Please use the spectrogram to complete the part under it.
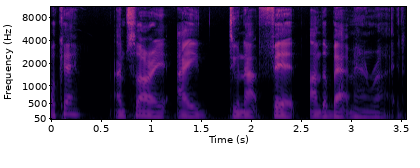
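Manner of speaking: ordinary talk, nothing marked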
